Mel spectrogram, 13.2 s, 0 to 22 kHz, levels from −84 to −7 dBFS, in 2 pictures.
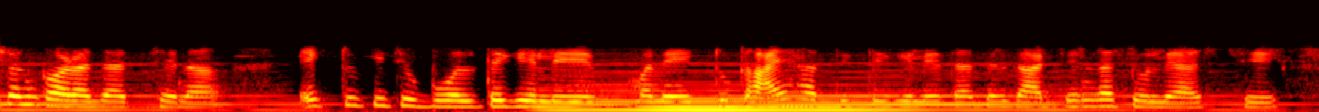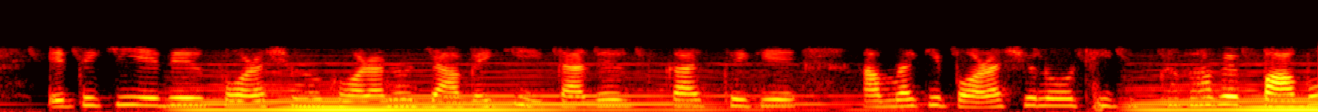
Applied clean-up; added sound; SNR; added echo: none; Bowed string instrument; 1 dB; none.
